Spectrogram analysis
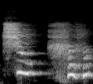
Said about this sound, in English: Bless you, baby.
